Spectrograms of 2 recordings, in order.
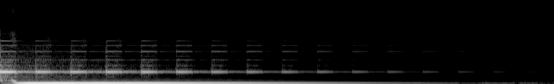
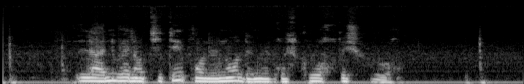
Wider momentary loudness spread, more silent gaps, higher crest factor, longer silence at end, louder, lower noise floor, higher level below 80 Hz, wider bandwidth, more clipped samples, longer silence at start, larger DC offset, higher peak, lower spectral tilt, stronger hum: about the same, 20 LU vs 20 LU; neither; about the same, 12 dB vs 12 dB; first, 2.25 s vs 0.2 s; second, -17 LUFS vs -13 LUFS; first, -62 dBFS vs -35 dBFS; first, -16 dBFS vs -38 dBFS; second, 1.9 kHz vs 6.2 kHz; neither; about the same, 0 s vs 0.05 s; neither; about the same, -4 dBFS vs -2 dBFS; first, -11 dB/octave vs -9.5 dB/octave; neither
